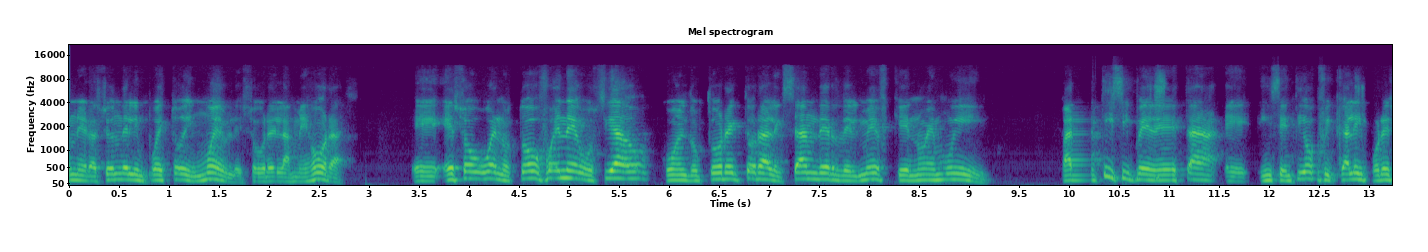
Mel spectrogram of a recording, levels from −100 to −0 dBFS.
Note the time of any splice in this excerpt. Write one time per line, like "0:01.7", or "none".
0:05.9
